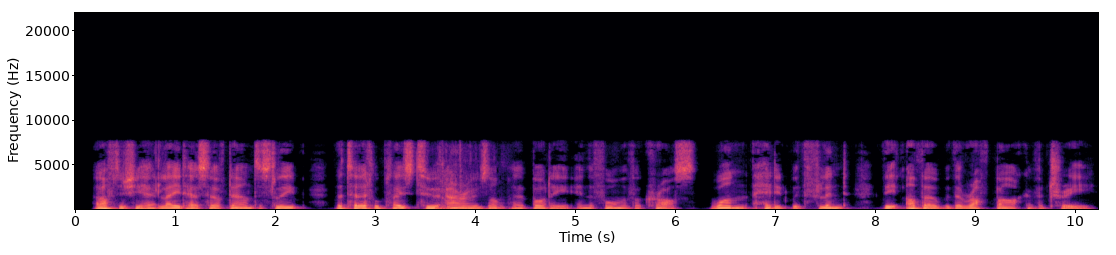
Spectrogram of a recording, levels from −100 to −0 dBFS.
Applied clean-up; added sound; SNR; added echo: neural mask model DeepFilterNet 3.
